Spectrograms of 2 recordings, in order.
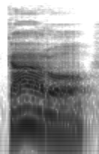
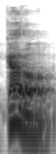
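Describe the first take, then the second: First: Both syllables are held long. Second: The first syllable is short, the second long. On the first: The speaker calls it wrong. "maybe something like a spandi" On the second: The speaker calls it right. "short, long"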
